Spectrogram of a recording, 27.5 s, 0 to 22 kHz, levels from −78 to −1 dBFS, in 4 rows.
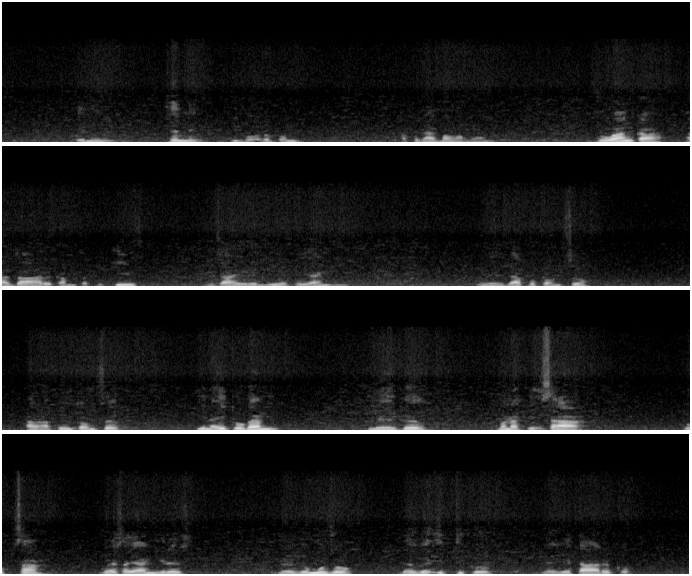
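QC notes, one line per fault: throughout, noise suppressor artifacts: steady background pushed down by about 20 dB frame by frame, so the room noise, about 15 dB under speech, sinks in gaps and swells under syllables.
0.74–3.01 s, 3.99–4.92 s, 5.86–10.35 s, 11.63–12.76 s, 14.0–17.78 s, 18.71–19.57 s, 20.58–26.95 s, speech cut by the noise suppressor: soft consonants, word endings or a quiet phrase treated as noise and lowered by about 17 to 20 dB. This adds up to a fraction of a second to about a second in each stretch, sounding swallowed and faint.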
